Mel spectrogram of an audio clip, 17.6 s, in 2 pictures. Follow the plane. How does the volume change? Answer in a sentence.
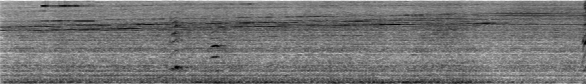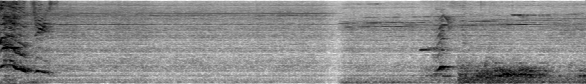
The loudness of the plane goes down.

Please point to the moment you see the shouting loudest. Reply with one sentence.
The volume of the shouting peaks at 9 seconds.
